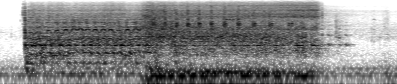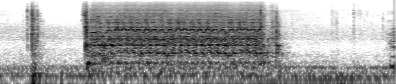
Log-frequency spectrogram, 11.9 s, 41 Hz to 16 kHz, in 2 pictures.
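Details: 1964 Oldsmobile 98 V8, first start after years sitting, old fuel, fuel poured into carburetor bowl: starter cranks, engine catches and runs a few seconds at about 600 rpm, dies when poured fuel runs out, then refires and runs.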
